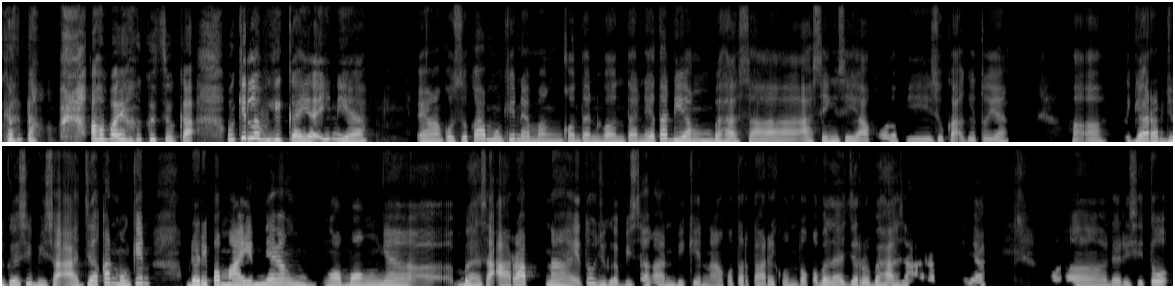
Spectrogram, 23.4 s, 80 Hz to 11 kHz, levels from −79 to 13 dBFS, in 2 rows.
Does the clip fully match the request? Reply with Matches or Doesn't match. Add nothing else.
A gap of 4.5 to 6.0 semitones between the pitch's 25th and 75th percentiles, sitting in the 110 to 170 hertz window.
Doesn't match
